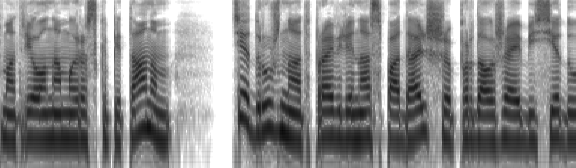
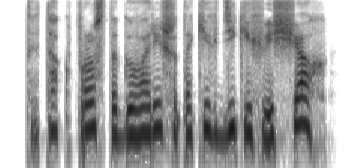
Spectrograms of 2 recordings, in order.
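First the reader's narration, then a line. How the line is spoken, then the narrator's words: Whisper. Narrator (Russian): прошептала я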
